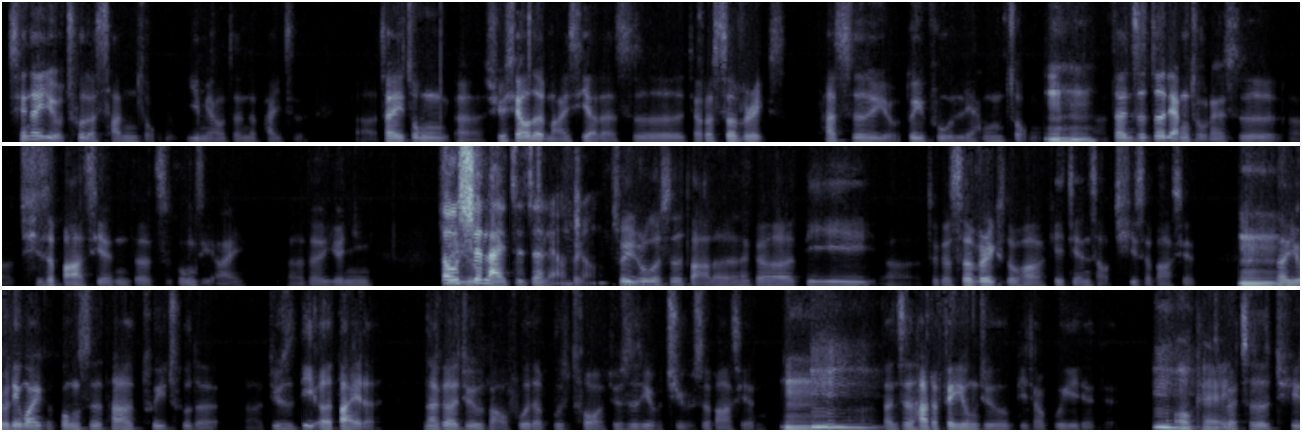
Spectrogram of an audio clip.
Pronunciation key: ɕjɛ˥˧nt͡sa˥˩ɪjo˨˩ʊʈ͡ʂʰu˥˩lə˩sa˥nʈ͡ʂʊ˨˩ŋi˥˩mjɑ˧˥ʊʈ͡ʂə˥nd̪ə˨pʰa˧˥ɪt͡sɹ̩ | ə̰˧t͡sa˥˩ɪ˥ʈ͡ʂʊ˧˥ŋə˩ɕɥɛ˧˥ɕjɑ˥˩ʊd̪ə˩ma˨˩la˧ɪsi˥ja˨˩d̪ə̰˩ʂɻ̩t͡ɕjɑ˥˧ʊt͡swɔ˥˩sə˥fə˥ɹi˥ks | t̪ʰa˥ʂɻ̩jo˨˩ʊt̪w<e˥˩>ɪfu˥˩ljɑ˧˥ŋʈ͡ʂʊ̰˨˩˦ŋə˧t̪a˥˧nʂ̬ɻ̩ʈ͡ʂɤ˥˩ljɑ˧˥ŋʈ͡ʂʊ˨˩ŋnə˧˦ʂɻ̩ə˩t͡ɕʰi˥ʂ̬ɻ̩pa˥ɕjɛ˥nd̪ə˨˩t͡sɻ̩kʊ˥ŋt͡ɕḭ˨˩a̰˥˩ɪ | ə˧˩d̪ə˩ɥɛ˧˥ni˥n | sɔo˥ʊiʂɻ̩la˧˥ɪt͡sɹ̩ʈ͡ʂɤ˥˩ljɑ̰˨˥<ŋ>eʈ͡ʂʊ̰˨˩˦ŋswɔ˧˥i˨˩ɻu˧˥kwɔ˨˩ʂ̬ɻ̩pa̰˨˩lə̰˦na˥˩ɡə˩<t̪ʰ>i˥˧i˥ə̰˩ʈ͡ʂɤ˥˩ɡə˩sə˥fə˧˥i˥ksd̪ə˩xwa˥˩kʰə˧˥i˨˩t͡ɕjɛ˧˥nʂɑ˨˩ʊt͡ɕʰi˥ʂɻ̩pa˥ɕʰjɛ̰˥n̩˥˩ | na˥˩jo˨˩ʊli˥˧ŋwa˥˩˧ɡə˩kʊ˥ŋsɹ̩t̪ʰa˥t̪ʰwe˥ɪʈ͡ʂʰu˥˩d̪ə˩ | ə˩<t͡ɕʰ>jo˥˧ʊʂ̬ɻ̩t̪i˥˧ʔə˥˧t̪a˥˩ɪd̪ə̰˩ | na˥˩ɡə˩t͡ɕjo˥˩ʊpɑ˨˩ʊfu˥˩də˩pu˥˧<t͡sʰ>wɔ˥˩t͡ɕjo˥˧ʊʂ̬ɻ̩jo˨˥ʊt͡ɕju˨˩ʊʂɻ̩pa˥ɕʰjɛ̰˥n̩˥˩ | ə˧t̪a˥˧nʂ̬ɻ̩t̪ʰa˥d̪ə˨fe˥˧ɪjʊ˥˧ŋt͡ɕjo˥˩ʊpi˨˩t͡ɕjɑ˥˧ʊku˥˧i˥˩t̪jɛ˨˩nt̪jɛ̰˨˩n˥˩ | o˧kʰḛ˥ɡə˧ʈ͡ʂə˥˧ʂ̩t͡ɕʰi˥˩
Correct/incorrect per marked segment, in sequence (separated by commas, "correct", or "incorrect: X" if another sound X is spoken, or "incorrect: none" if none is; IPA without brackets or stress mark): incorrect: e˥˧, correct, incorrect: t̪, incorrect: t͡ɕ, correct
